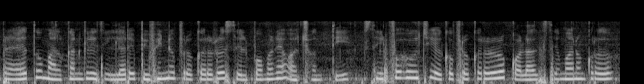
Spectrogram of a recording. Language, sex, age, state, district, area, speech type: Odia, female, 18-30, Odisha, Malkangiri, urban, spontaneous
